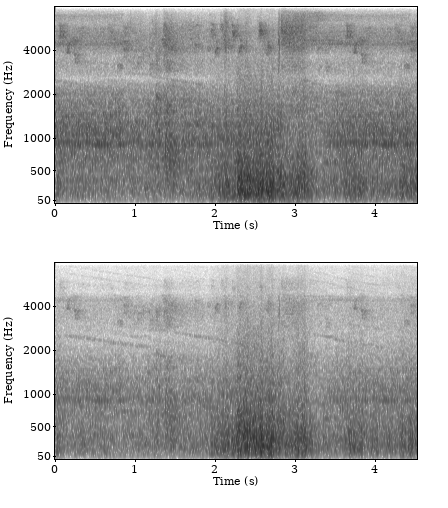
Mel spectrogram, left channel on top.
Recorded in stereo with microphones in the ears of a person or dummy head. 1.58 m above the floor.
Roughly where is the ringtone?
I don't hear a ringtone.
